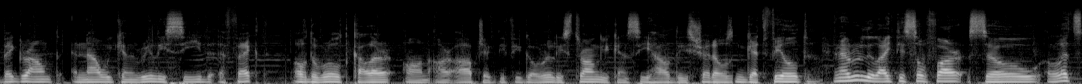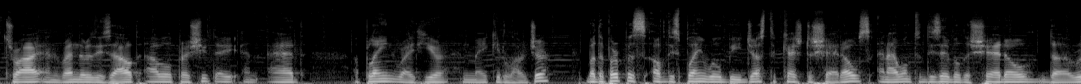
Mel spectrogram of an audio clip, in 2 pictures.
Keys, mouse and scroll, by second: 1.2 click, 2.2 click, 2.8 click, 8.8-9.2 scroll up 1, 9.3 shift+middle click, 12.6 shift+a, 14.9 s, 16.5 click.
